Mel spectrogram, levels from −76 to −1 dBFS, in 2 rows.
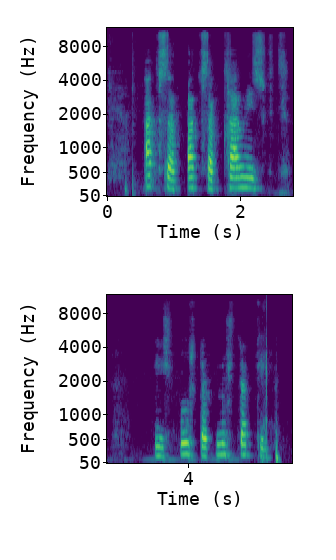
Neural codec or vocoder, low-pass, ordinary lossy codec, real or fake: codec, 44.1 kHz, 3.4 kbps, Pupu-Codec; 10.8 kHz; AAC, 32 kbps; fake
